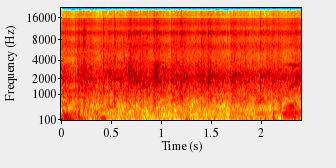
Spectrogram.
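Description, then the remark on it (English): Steady audience applause, a dense crackle of many hands clapping at an even, fairly loud level throughout, with a voice briefly speaking over it near the end. “Just a round of applause for that, ladies and gentlemen.”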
